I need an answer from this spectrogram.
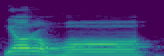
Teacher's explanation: را ساکن سے پہلے زبر ہے تو را موٹی پڑی جائے گی. غاد پر کھڑی زبر ہے تو غاد ایک الف کی مقدار کھینچ کے پڑھی جائے گی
